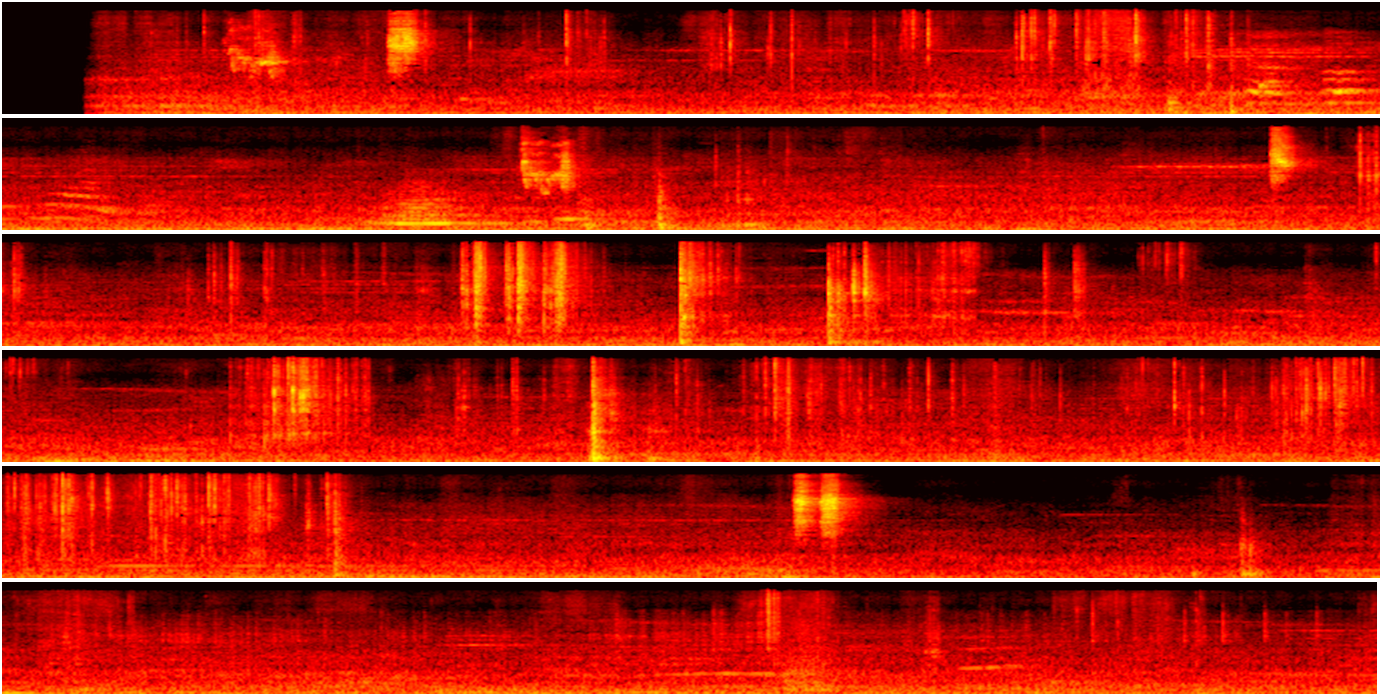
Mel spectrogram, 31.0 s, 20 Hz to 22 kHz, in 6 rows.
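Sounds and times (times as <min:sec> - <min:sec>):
plastic wrappers crinkling: 0:00.4 - 0:04.8, 0:10.2 - 0:14.8, 0:16.3 - 0:22.2, 0:28.3 - 0:30.9.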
